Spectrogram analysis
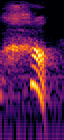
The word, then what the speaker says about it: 好: 我们应该读好，好读书。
